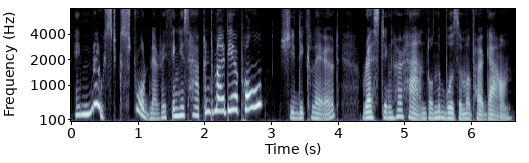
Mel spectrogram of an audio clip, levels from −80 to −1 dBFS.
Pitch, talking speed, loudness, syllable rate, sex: 180 Hz, 180 wpm, -19 LUFS, 5.2 syllables/s, female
